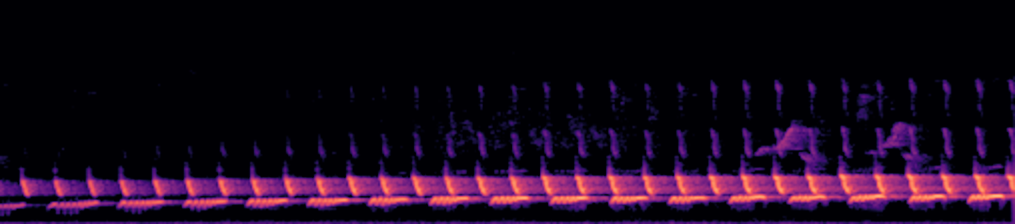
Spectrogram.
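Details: A Taiwan Partridge (Arborophila crudigularis) gives a long, steady series of short, rising whistled notes, about three each second, loud and clear over a quiet background.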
